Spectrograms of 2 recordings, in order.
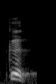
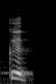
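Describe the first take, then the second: First: The final t sound is held unreleased. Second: The final t sound is audibly released. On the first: The speaker calls it right. "stop there and not release it" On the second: The speaker calls it wrong. "So we don't go 끝"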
